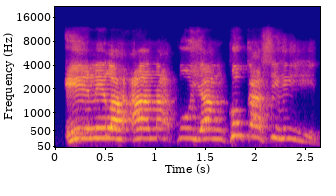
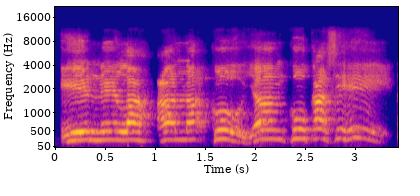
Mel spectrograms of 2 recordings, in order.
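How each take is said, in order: First: High, ringing heavenly declaration; God the Father proclaiming his beloved son; proclaiming Father's voice. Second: Slow, lifted, loving proclamation; voice of God the Father. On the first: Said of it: "identitas yang diberi Bapa begini". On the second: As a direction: announce it from heaven, slowly. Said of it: "Dia berkata begini". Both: Acted.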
